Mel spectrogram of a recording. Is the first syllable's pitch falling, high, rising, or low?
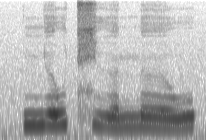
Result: rising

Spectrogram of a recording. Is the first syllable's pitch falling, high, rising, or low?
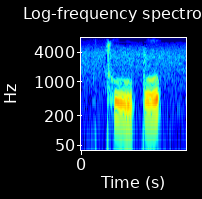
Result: low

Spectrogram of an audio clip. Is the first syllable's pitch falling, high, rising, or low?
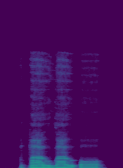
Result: low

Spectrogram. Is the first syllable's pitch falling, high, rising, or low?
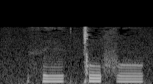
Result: low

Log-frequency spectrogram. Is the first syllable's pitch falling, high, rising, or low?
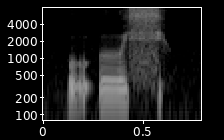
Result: low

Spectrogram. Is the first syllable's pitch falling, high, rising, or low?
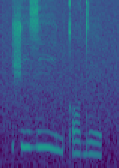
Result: high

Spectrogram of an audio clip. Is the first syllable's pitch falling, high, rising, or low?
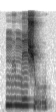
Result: high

